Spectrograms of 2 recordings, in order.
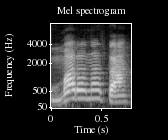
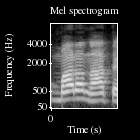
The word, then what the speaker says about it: Maranata: sabe tudo e agora eu clamo maranat como dizemos nós católicos ou Maranata como dizem nossos irmãos de Ades evangélicas protestantes não importa a pronúncia o significado é o mesmo vinde Senhor Jesus um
